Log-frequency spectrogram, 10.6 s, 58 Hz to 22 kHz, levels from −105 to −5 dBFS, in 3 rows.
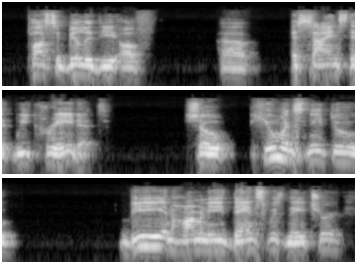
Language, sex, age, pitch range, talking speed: French, male, 60-79, 115-135 Hz, 100 wpm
